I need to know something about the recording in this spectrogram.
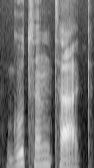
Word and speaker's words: Guten Tag: bir kullanım olan Guten Guten Tag İyi günler anlamında bunu gönül rahatlığıyla her yerde kullanabilirsiniz g Evet e ve n harfleri okunurken biraz daha ıya yakın bir ses çıkarıyoruz Guten tak yine Good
